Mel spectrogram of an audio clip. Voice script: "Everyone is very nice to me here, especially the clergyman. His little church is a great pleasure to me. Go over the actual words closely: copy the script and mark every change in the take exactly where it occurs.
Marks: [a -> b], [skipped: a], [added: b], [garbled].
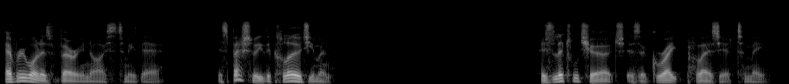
"Everyone is very nice to me [here, -> there] especially the clergyman. His little church is a great pleasure to me.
